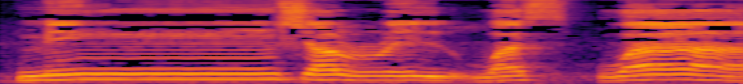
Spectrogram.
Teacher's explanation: সিন যেহেতু বাতাস বের হবে মানে হামসে হরফ, তাই আমরা এখানে ওয়াকফ দিলে বাতাস বের করব।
